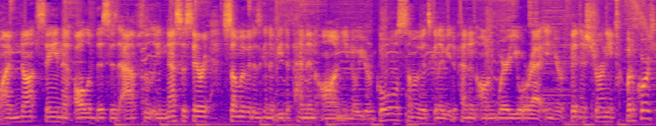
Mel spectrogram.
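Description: A young man who coaches fitness, chatting to camera in a room at home as he shows items from his gym bag, upbeat and using his hands as he talks. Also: fairly low pitch. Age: young adult. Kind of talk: casual gear walkthrough to camera. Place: bedroom with couch, indoors.

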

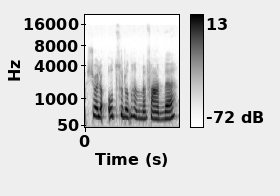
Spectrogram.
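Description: A woman playing a calm, polite male doctor. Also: a little high, a little fast, narrow, tinny audio, pitched below the performer's own voice, lightly acted. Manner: matter-of-fact, polite.

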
